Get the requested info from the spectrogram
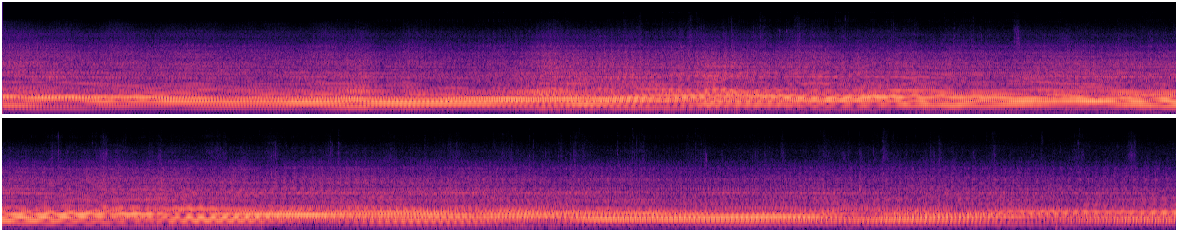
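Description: ACA Super Banshee outdoor warning siren sounding its daily noon blast: a loud, steady howl of several stacked tones whose pitch sinks slightly as it goes, with a brief dip in loudness near the end.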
